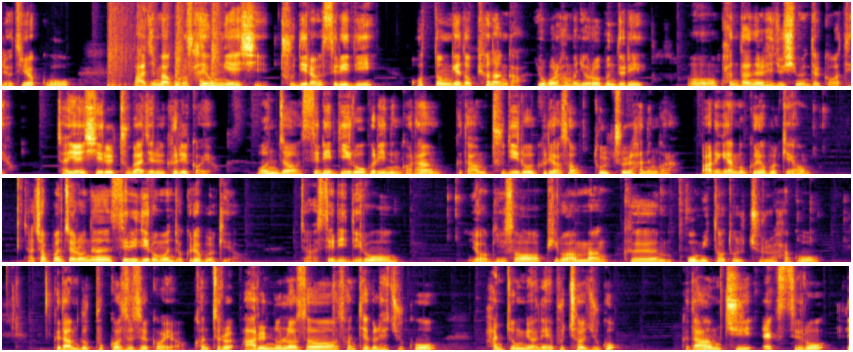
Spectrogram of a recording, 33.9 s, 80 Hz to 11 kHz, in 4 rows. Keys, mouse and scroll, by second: 2.2-2.7 scroll down 3, 2.7-3.0 middle drag, 3.0 click, 3.3-4.0 scroll down 1, 4.0-5.5 scroll down 1, 6.1 click, 6.7 Delete, 7.6 `, 7.9-8.4 scroll up 3, 8.5-8.9 shift+middle drag, 18.9-19.4 scroll up 1, 19.4-20.0 scroll down 2, 20.2-21.0 middle drag, 21.0 Tab, 21.2 3, 21.4 click, 21.7-22.1 scroll down 2, 22.0 middle click, 22.4 g, 24.6-24.9 scroll up 2, 24.9 shift+middle click, 25.4 middle click, 25.8 ctrl+z, 27.5 ctrl+r, 32.5 g.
